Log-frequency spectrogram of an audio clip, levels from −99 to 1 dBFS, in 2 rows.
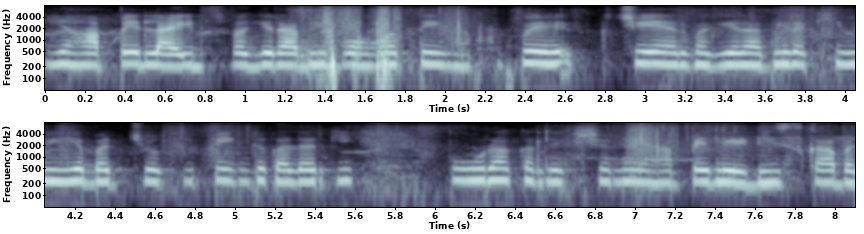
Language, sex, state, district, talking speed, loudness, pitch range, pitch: Hindi, female, Bihar, Patna, 200 wpm, -21 LUFS, 225-245 Hz, 235 Hz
